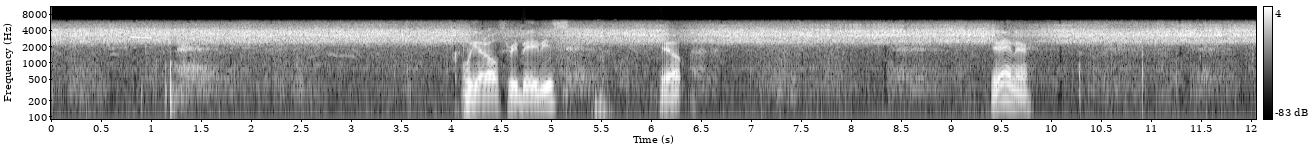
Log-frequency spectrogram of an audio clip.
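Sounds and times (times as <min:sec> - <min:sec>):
high-pitched outdoor hiss: 0:00.0 - 0:12.0.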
